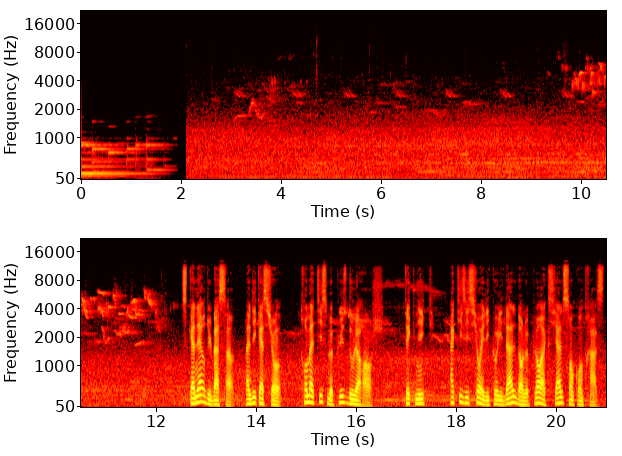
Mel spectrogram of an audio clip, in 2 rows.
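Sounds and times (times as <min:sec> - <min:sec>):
steady background hiss: 0:02.1 - 0:07.7
small birds chirping: 0:02.6 - 0:08.7, 0:09.3 - 0:21.0.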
